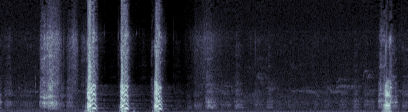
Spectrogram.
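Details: Welsh Springer Spaniel, a male nearly four years old, playing in a garden with his toys; a soft breathy sound, then three sharp loud barks about half a second apart, and one more bark near the end.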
